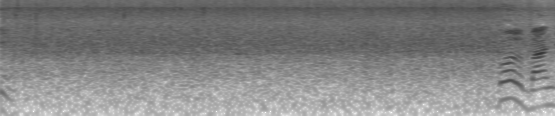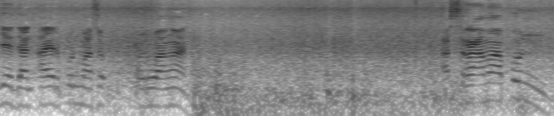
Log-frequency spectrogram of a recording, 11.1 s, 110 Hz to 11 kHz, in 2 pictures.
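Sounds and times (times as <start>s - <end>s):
fast-flowing floodwater: 0.0s - 11.0s
heavy rain: 0.0s - 11.0s.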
